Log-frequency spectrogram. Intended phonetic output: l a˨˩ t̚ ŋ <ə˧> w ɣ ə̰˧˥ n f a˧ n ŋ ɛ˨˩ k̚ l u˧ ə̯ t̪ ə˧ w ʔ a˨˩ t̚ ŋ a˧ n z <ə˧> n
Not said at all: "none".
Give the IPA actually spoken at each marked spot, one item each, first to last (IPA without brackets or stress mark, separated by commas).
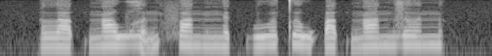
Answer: a˧, ə˧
